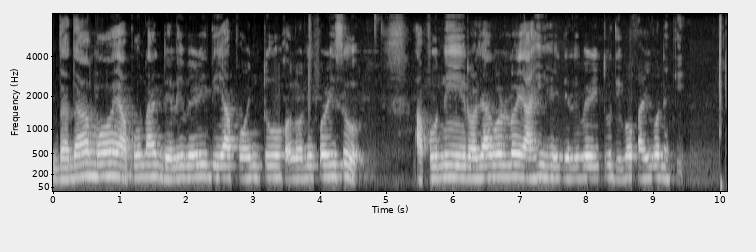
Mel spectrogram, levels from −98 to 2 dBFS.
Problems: background sounds at intervals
